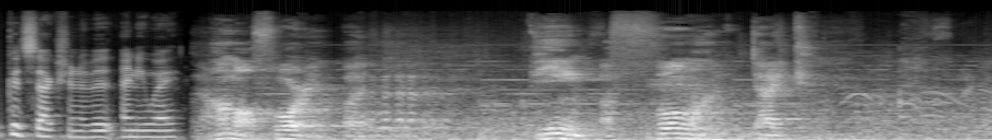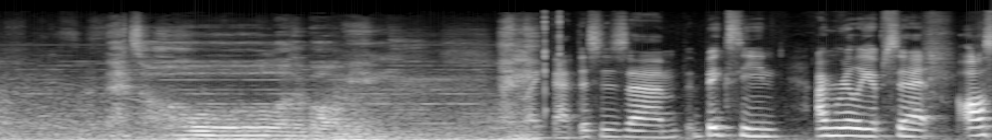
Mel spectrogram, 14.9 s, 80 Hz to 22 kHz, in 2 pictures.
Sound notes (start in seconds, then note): 1.5 some guys laugh; 6.4 audience murmurs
